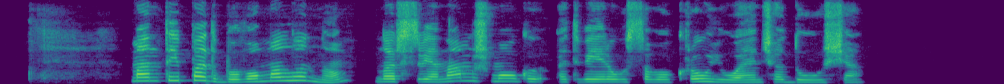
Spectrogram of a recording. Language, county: Lithuanian, Kaunas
